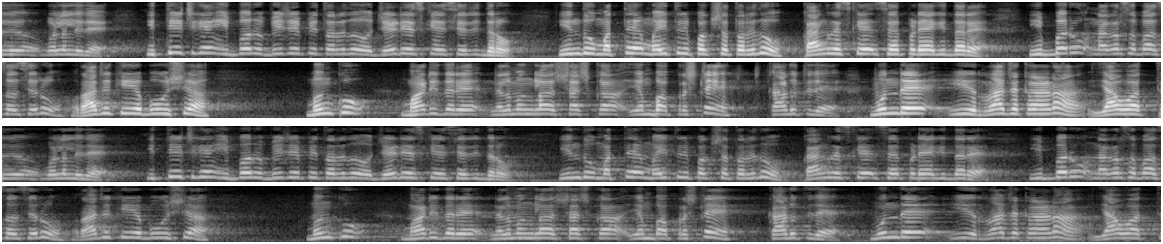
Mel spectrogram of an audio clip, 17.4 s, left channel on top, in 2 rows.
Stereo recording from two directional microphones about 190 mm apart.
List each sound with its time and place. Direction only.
0.0 s a man's voice: 40° left (ahead or behind)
